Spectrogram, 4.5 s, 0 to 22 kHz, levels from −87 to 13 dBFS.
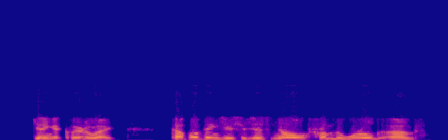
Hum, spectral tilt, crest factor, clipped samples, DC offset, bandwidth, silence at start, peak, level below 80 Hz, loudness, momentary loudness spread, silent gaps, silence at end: none; -8.5 dB/octave; 18 dB; under 0.1%; under 0.1%; 3.8 kHz; 0.35 s; -6 dBFS; -84 dBFS; -24 LUFS; 6 LU; 1.65-1.71 s; 0.35 s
